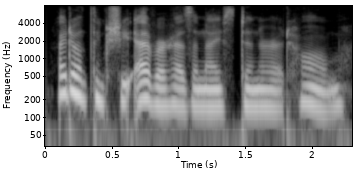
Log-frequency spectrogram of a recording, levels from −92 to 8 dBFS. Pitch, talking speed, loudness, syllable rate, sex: 170 Hz, 285 wpm, -18 LUFS, 6.2 syllables/s, female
